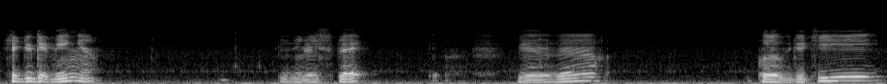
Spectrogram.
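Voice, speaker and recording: A man giving a casual, hesitant shoutout for another channel while filming his computer screen, with many fillers and restarts. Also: medium pitch. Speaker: youtuber. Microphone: phone filming a monitor. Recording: dull lo-fi phone recording.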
